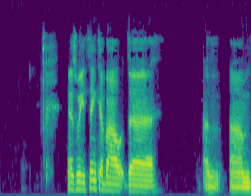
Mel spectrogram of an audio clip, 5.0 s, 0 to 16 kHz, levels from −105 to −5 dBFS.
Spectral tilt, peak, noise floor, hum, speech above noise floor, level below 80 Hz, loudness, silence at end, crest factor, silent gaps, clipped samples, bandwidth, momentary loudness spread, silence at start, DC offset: -5 dB/octave; -2 dBFS; -90 dBFS; none; 73 dB; -54 dBFS; -18 LUFS; 0 s; 16 dB; none; under 0.1%; 9 kHz; 15 LU; 0.85 s; under 0.1%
